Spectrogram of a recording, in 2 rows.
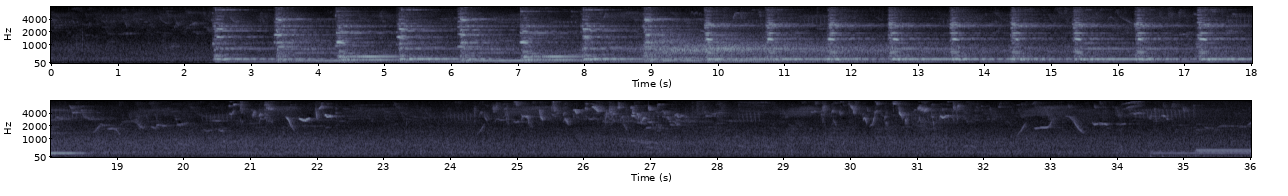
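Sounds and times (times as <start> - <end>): birds chirping: 2.4 - 19.1
steady background hiss: 34.1 - 36.0.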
